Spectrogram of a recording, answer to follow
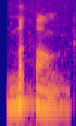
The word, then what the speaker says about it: mukbang: She said it's not bang, it's pronounced like bong. Mukbang.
